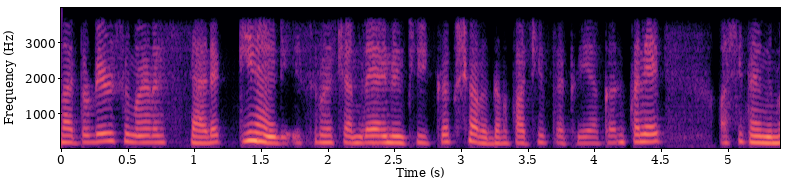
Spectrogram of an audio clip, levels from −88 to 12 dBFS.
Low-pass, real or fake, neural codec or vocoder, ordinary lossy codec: 3.6 kHz; fake; codec, 16 kHz, 0.5 kbps, X-Codec, HuBERT features, trained on general audio; none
